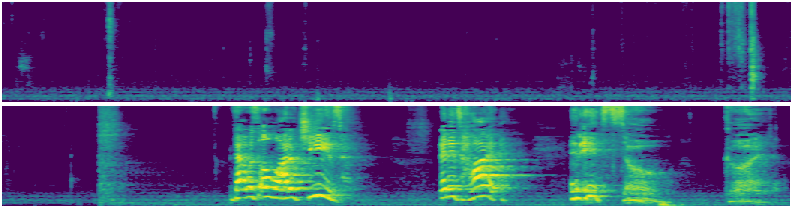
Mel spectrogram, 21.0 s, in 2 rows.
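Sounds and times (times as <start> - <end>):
steady low hum: 10.8 - 21.0.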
